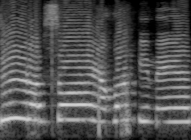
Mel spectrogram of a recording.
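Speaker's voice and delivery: very high shrieking at the top of the lungs. Recalling a game, the speaker imitates the enemy player who shot them, screaming. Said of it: "He is literally screaming on top of his lungs".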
